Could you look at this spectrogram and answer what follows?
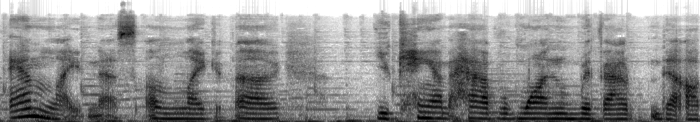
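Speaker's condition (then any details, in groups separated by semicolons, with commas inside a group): Aphasia; acquired after bike accident while exercising, onset three months after graduating, relearned thinking, speaking, getting up; struggles with language and word finding, had to relearn speaking, can sing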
